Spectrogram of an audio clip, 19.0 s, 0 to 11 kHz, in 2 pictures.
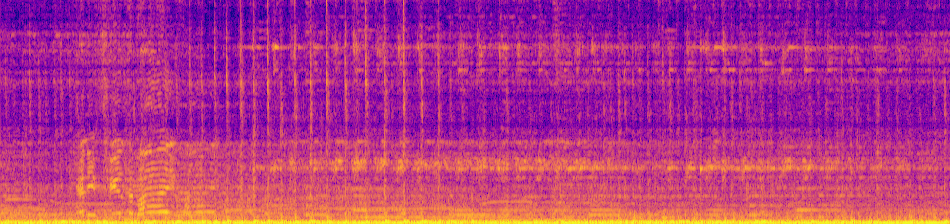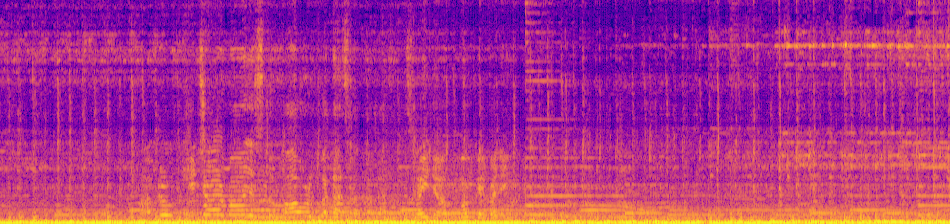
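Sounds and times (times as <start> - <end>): band music with heavy bass: 0.0 - 19.0.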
